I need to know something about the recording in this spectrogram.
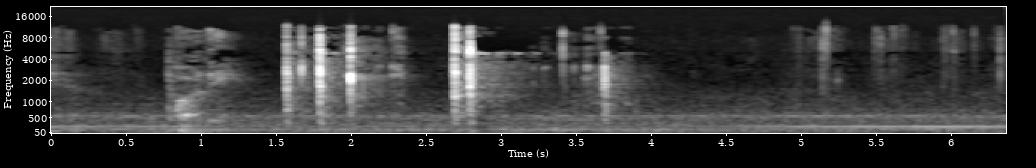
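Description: Wooden spoon clicking against a small ceramic ramekin while scooping jelly: a quick run of sharp clicks in the middle, then a few fainter taps near the end, over a steady low hum.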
